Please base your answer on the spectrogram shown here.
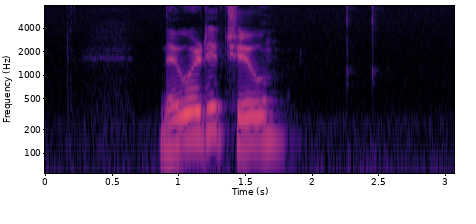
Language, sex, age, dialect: Faroese, male, 36-60, Norðurstreymoy/Eysturoy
